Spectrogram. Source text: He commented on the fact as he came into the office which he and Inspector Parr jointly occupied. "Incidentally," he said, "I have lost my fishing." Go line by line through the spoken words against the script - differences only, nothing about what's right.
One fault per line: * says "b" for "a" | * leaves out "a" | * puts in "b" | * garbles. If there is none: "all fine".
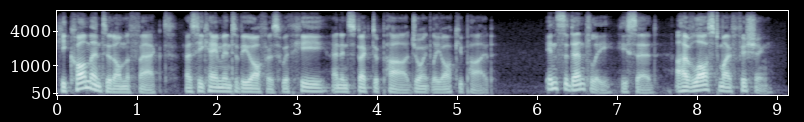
* says "with" for "which"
